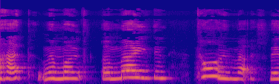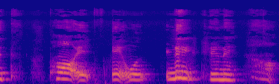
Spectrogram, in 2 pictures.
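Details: Young woman with cerebral palsy: dysarthria in cerebral palsy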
